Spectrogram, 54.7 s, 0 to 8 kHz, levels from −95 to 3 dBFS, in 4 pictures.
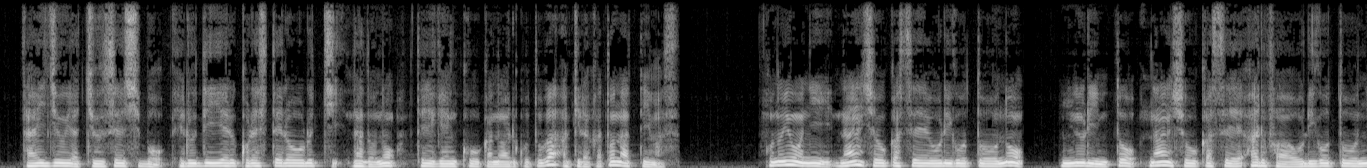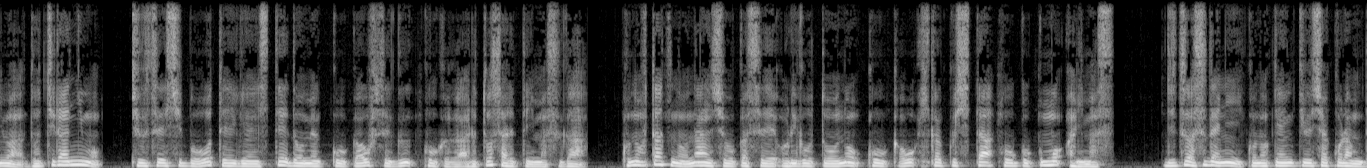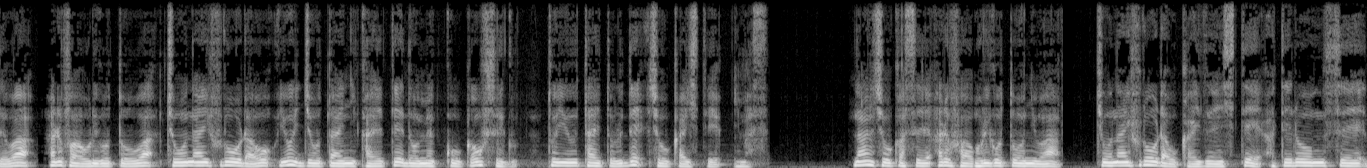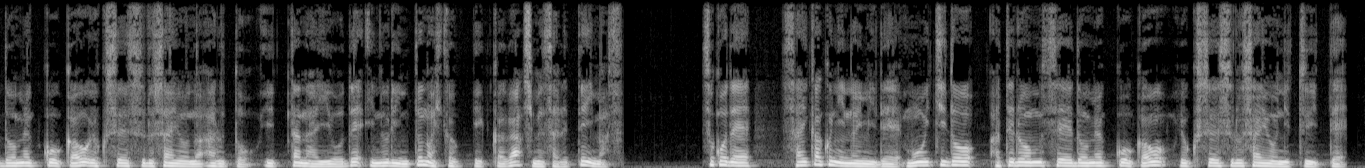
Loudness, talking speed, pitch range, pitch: -12 LUFS, 330 characters per minute, 110-140 Hz, 125 Hz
